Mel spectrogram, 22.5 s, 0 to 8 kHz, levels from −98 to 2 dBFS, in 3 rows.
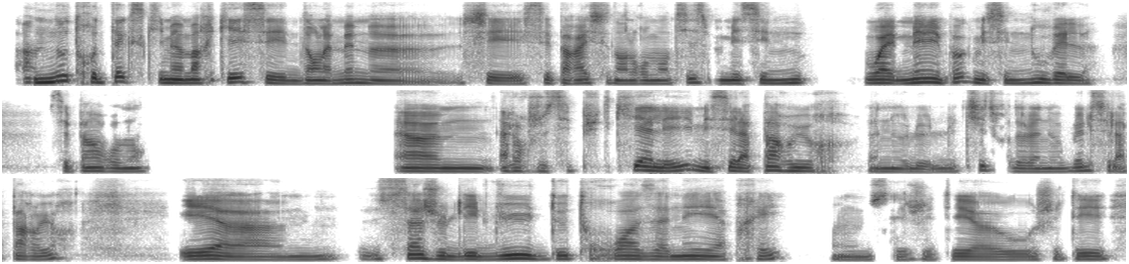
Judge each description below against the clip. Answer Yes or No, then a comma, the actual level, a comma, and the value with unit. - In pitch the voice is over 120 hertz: No, low, 110 Hz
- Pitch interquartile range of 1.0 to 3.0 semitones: Yes, narrow, 2.6 semitones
